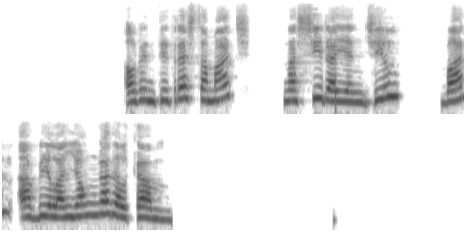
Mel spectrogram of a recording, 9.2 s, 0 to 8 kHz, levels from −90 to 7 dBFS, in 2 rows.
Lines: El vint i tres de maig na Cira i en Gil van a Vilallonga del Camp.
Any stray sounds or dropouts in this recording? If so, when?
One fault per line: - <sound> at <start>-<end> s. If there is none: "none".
none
